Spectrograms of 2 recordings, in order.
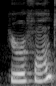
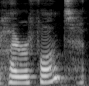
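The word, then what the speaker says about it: hierophant: Heropant or hieropphant. Um I've heard it pronounced both ways.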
